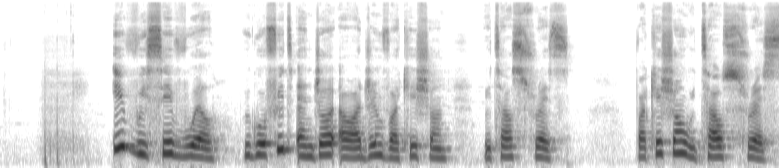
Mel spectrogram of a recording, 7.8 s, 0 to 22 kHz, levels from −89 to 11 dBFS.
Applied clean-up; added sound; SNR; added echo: none; none; none; none.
